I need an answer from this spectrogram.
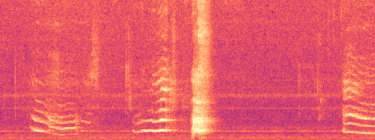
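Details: Female dog, indoors at a friend's house, vocalizing to tell her owner she wants to go home. She gives brief descending whimpers, then a sharp, sudden bark-like burst, then one more rising whine at the close.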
